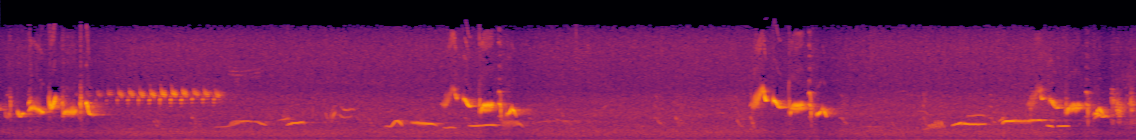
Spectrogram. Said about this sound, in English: this magnificent thrush that was just blasting out a tune.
